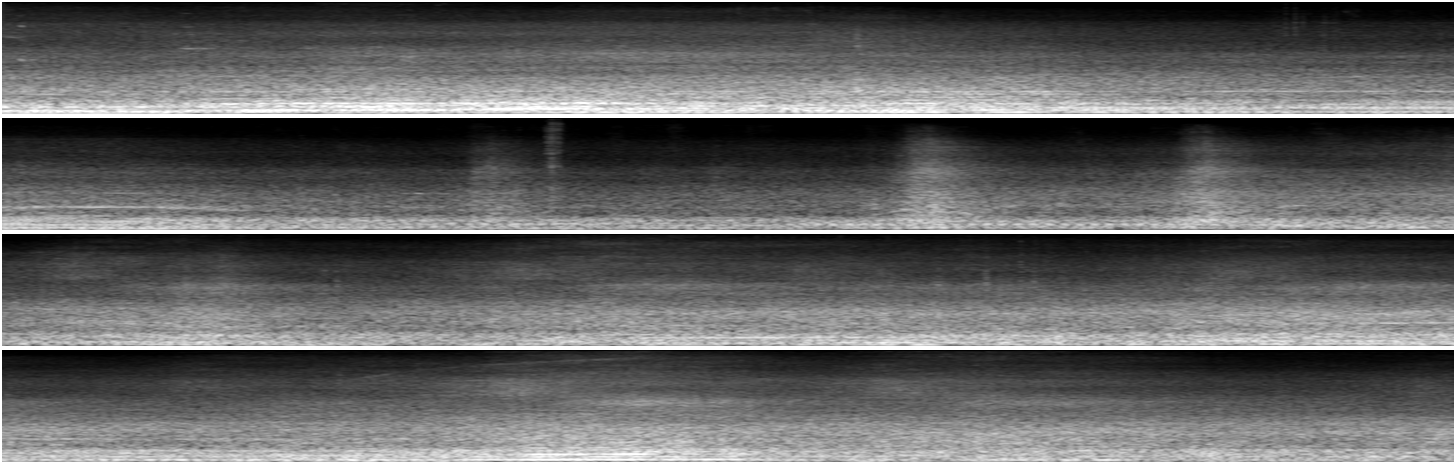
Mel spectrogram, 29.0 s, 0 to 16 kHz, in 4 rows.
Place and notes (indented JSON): {
  "title": "leipzig lindenau, demmeringstraße, genau vor dem d21",
  "date": "2011-09-01 11:20:00",
  "description": "die kreuzung vor dem d21 in der demmeringstraße um die mittagszeit. autos, straßenbahnen, radfahrer als urbane tongeber.",
  "latitude": "51.34",
  "longitude": "12.33",
  "timezone": "Europe/Berlin"
}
